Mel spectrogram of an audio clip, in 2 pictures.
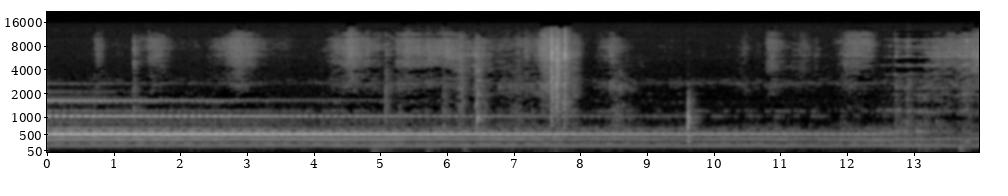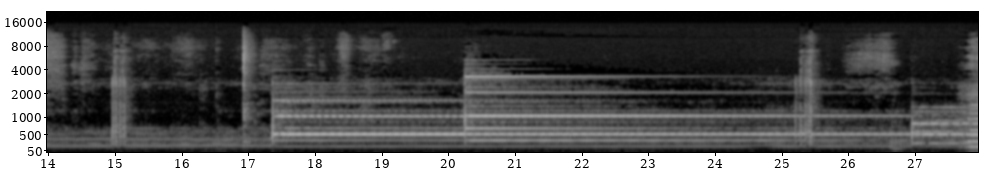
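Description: Bell-like ringing tones that fade slowly. There is a fresh strike about 17 seconds in, and a higher ringing tone joins about three seconds later. A few faint clicks sound over them.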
